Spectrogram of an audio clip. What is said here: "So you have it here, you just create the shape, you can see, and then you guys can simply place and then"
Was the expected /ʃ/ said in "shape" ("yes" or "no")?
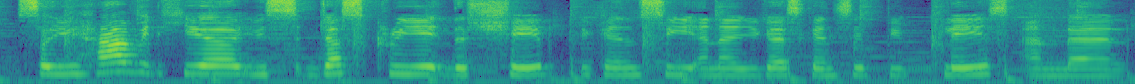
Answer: yes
